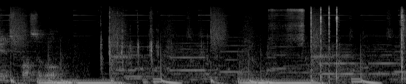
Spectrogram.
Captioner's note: clicking; gentle music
